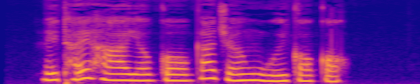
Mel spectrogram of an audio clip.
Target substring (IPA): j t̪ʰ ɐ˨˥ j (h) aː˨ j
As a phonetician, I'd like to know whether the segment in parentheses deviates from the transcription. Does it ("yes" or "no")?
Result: no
